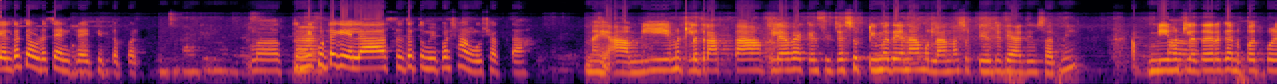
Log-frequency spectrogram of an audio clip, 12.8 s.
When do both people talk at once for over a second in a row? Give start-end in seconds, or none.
none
